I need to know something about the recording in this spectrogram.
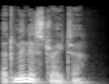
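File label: "administrator", British English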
